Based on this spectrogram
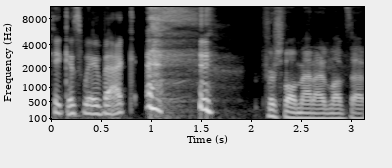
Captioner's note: laughs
